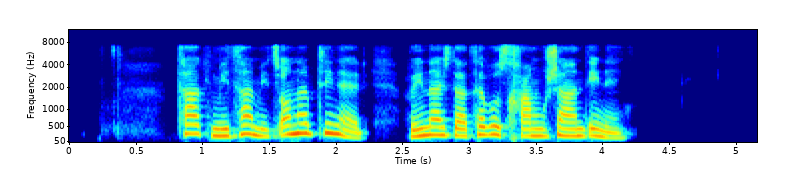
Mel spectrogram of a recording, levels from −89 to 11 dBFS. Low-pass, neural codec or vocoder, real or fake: 7.2 kHz; codec, 16 kHz, 2 kbps, X-Codec, HuBERT features, trained on LibriSpeech; fake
